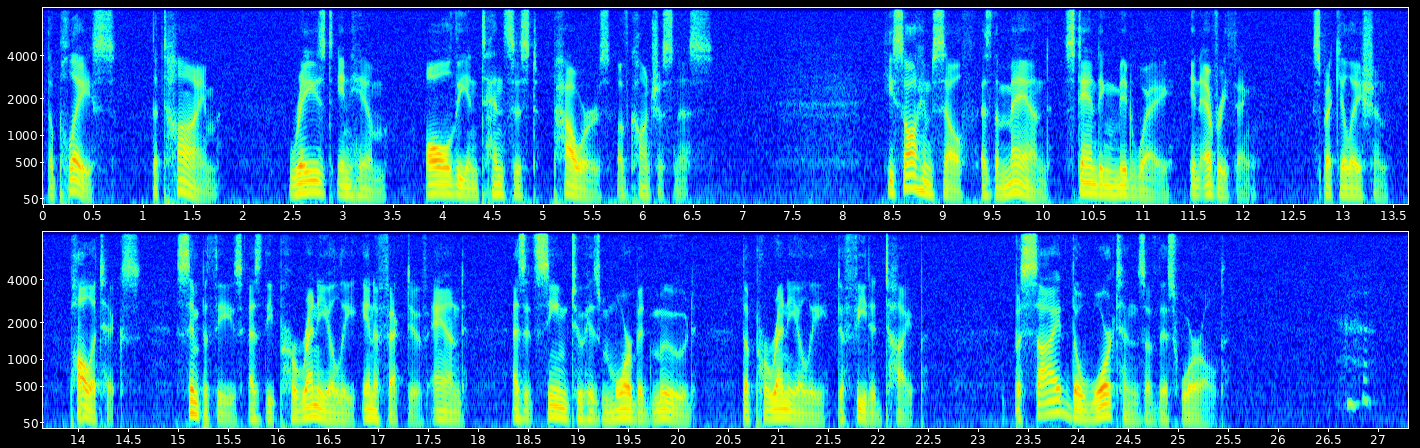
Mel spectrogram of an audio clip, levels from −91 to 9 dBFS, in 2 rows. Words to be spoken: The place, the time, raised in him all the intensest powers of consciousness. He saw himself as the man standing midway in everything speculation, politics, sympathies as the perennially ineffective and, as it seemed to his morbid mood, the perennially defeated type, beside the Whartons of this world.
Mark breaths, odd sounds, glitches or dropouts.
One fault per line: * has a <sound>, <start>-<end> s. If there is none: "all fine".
* has a laugh, 26.5-27.0 s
